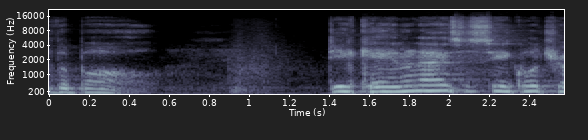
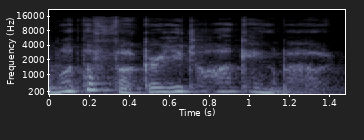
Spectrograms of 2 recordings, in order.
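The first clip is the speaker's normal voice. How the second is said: whispered retort; 9 dB quieter than usual. Retold or imitated. Retorting to angry ignorant fans.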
